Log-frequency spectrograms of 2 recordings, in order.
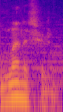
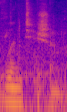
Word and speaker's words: lenition: Oh, Lenition. Lenition. Okay. Lenition. I thought it was Lentition.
